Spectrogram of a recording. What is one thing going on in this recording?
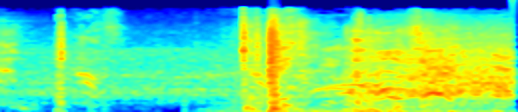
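A kick lands on a body with a heavy thud.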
